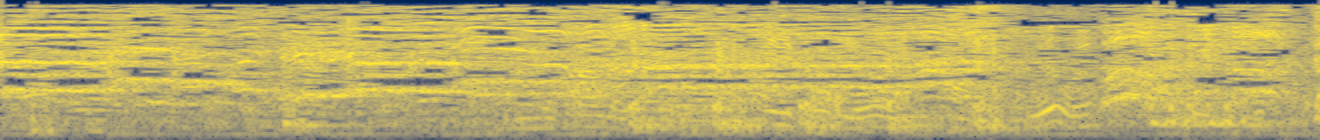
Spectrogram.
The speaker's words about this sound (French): C'est le deuxième temps fort. Le public applaudit. L'icône de la musique américaine, vêtue tout en noir, communique bien avec la foule.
